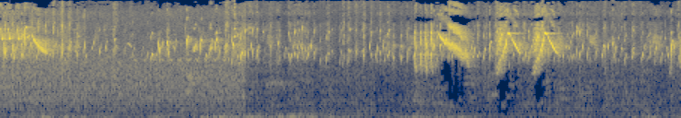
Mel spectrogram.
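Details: Goldfinch song for training songbirds: bursts of high twittering with sharp descending chirps, a quieter stretch, then more emphatic bright slurred notes near the end.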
